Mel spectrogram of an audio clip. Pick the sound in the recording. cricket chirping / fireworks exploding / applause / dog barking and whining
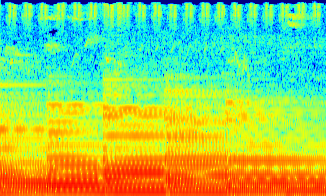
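cricket chirping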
